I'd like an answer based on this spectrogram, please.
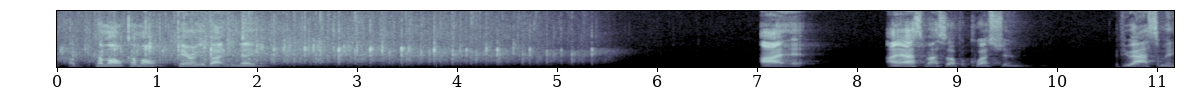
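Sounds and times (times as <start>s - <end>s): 
audience clapping: 0.0s - 5.7s
speech: 0.1s - 2.2s, 7.0s - 7.5s, 8.3s - 9.8s, 10.6s - 11.1s.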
